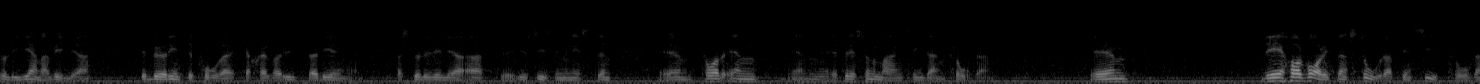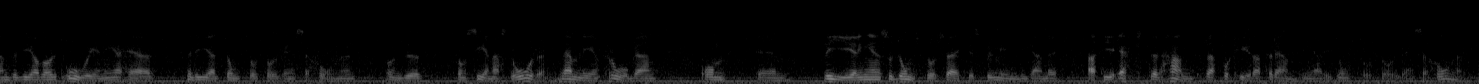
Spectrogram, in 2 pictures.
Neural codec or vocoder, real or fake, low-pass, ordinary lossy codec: none; real; 5.4 kHz; Opus, 32 kbps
